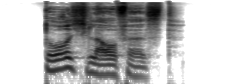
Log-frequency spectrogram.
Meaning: second-person singular subjunctive I of durchlaufen
- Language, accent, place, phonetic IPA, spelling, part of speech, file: German, Germany, Berlin, [ˈdʊʁçˌlaʊ̯fəst], durchlaufest, verb, De-durchlaufest.ogg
